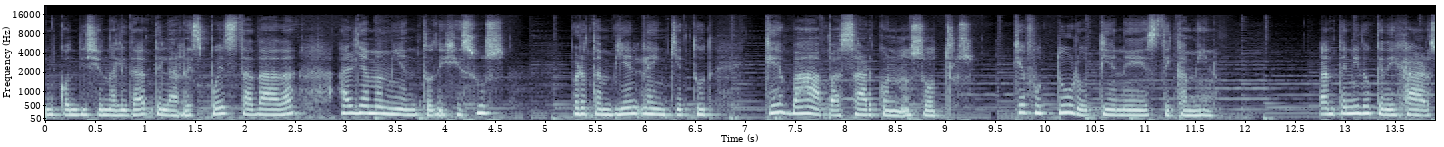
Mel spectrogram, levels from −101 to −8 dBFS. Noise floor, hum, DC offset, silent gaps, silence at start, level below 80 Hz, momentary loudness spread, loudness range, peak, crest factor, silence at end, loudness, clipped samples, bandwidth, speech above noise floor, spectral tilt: -43 dBFS; none; 0.2%; none; 0 s; -46 dBFS; 12 LU; 2 LU; -10 dBFS; 12 dB; 0 s; -22 LUFS; under 0.1%; 16 kHz; 22 dB; -5 dB/octave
